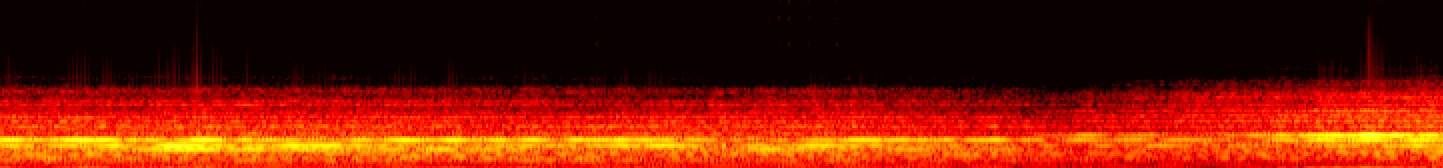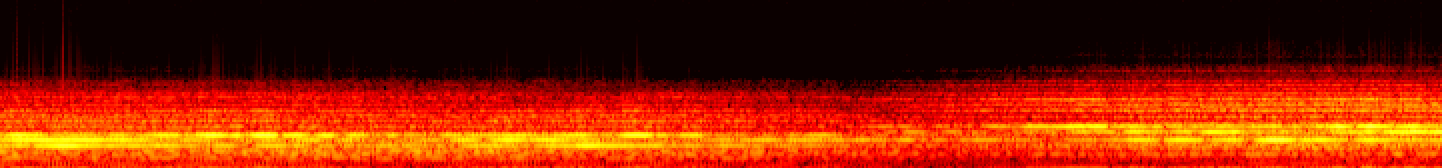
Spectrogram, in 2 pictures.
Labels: Does this have a melody?
yes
